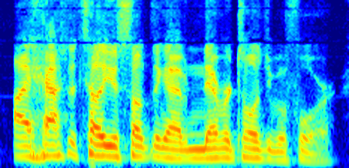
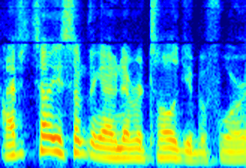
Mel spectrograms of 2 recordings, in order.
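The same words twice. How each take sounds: First: The words are read with heavy emphasis. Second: The words are read in a flat, neutral way. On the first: The speaker calls it wrong. "I read it with too much emphasis" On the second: The speaker calls it right. "I feel like I read it with the right tone there"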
